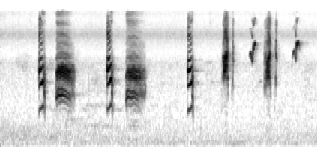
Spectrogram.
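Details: Long-tailed shrike in energetic song that provokes other shrikes to call back. Harsh, nasal paired notes alternate with short gaps, then come quicker high squeaky chips.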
